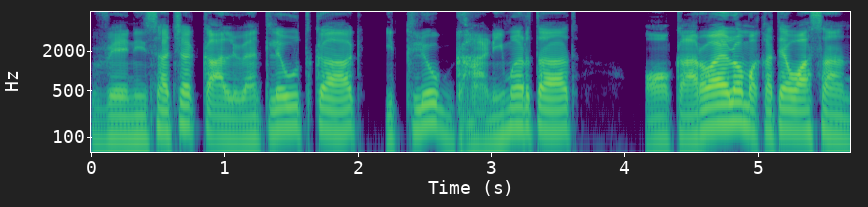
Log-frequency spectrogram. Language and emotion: Goan Konkani, disgusted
